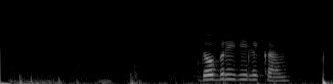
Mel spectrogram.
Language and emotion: Russian, neutral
